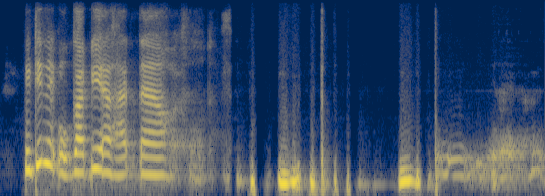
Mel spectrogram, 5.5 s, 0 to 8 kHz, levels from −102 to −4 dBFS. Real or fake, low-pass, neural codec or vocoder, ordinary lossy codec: fake; 7.2 kHz; codec, 16 kHz, 0.5 kbps, FunCodec, trained on LibriTTS, 25 frames a second; Opus, 32 kbps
